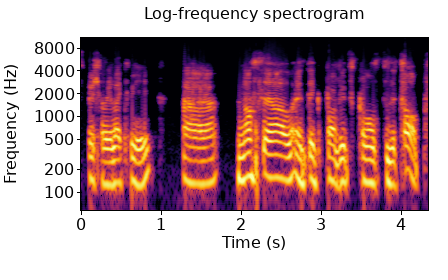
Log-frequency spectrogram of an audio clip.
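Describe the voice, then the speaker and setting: In a dry, close sound with no echo, a man with medium pitch speaks at a fairly slow pace with fairly even intonation. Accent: Italian. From Italy. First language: Italian. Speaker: IT professional and online course student. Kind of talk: interview testimony. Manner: hesitant, many fillers.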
